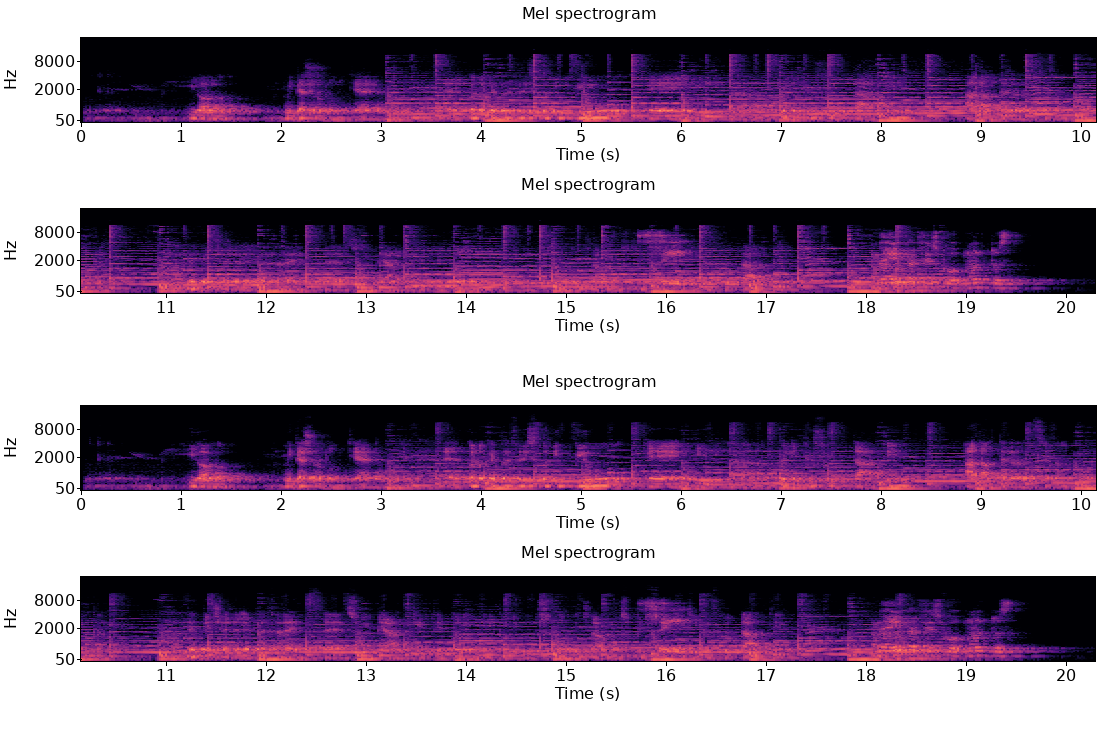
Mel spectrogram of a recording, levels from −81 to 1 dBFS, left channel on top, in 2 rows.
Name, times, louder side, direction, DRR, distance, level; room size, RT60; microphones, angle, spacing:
voice 1, 1.0-1.5 2.0-8.3 8.8-10.4 11.2-17.2, right 1 dB, 85° right, 1 dB, 4.0 m, -30 dB
sound 1, 3.0-18.8, left 2 dB, 60° left, 1.7 m, -31 dB
voice 2, 11.0-11.4 15.7-16.2 18.0-19.4, equal, 35° left, 0 dB, 3.5 m, -29 dB
22.0 x 8.3 x 5.6 m, 1.1 s
head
